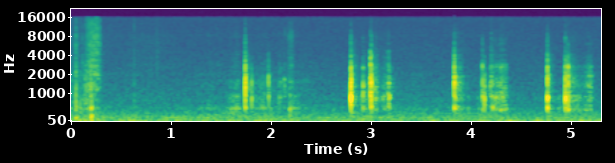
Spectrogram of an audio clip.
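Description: Very long acrylic nails tap and scratch the lid of a closed, hollow leopard-print cardboard subscription box held in hand. About a dozen short, dry clicks and brief scratchy rasps stand out over a quiet background, with a bright, papery edge. Each tap ends almost instantly with no ring.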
